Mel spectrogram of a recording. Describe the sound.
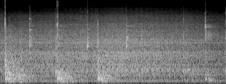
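Construction noise from homes being rebuilt in a neighborhood after a fire: a few sharp hammer-like knocks ring out over a steady, low engine drone, with no voices.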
